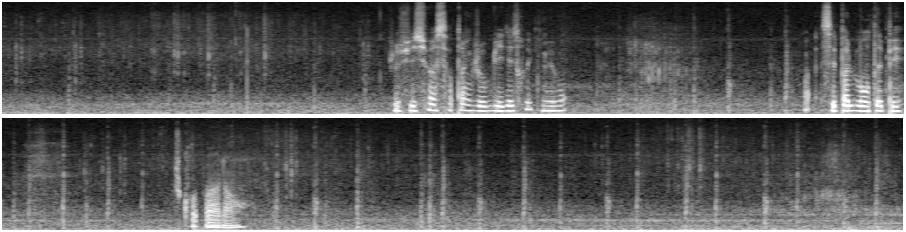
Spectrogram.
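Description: Armoured footsteps thud on stone.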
